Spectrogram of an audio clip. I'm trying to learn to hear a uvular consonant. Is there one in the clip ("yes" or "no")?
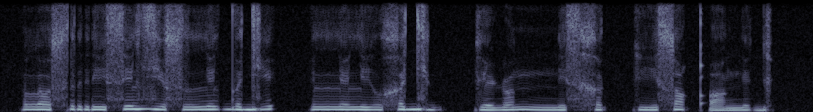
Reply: yes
